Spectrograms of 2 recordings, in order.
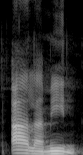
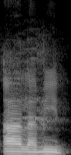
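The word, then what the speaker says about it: العالمين: লোক ভুল করে থাকে বলে আলামিন বলতে হবে আলামিন বলেন আলামিন উচ্চারণ হবে না এই হামজা এনে উচ্চারণ করে উচ্চারণ করতে হবে আইনে এনে হামজা জবর আইন জবর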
